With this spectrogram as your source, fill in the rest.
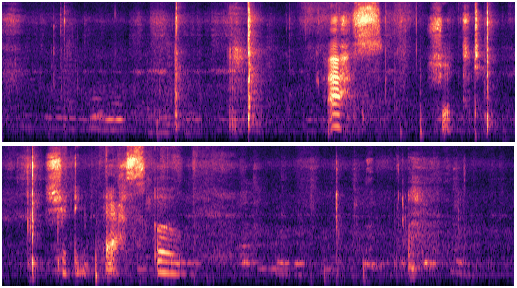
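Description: Fingers tap and click on a plastic box.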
